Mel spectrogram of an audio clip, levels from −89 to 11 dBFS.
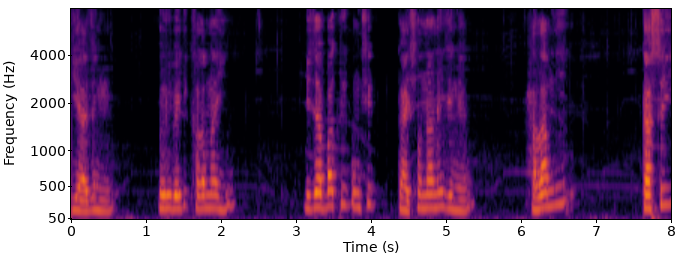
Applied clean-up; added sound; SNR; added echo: neural separator model SepFormer DNS4.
